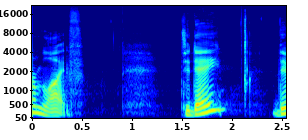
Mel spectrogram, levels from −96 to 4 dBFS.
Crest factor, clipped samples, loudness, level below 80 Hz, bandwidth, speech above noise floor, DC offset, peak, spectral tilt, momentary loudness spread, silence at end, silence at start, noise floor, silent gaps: 20 dB; under 0.1%; -37 LUFS; under -90 dBFS; 20 kHz; 31 dB; under 0.1%; -18 dBFS; -6 dB/octave; 21 LU; 0 s; 0 s; -68 dBFS; none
